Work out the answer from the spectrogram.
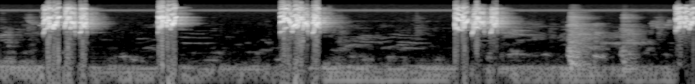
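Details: Lovebird sound claimed to rouse other lovebirds into fighters: five bursts of shrill grating chatter at uneven intervals, plus a low constant hum and a faint brief rustle.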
